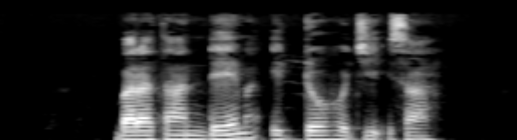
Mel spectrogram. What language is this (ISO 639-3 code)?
orm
